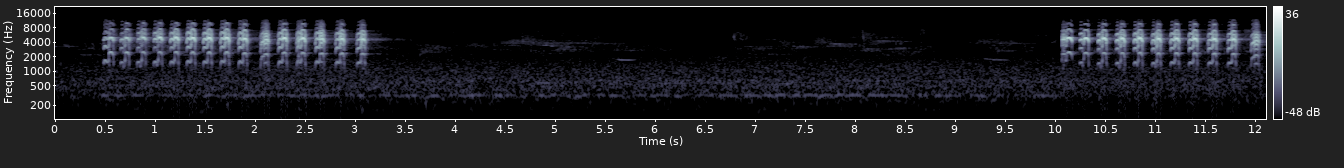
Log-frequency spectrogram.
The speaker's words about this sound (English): The American Kestrel is one of the few hawks that you can actually tell the sexes apart. The males have blue-gray wings, and the females are just brown.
